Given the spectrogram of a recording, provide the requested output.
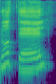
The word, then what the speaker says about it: hôtel: Un H muet, un hôtel. Donc là, on fait la liaison.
